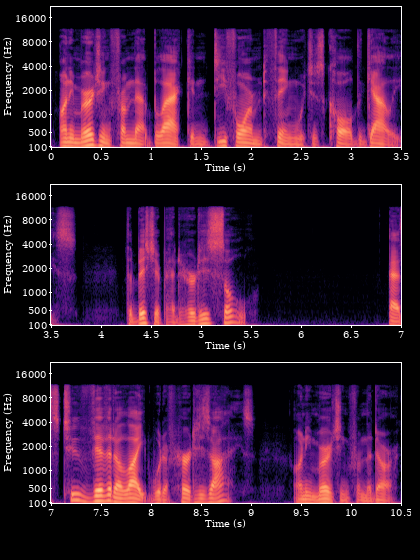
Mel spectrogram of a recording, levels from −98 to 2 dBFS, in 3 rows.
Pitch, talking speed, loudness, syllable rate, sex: 95 Hz, 195 wpm, -22 LUFS, 5.4 syllables/s, male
